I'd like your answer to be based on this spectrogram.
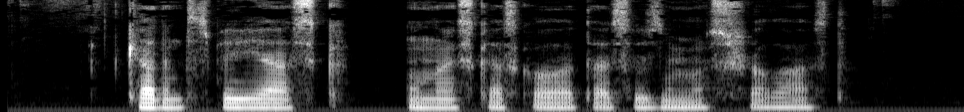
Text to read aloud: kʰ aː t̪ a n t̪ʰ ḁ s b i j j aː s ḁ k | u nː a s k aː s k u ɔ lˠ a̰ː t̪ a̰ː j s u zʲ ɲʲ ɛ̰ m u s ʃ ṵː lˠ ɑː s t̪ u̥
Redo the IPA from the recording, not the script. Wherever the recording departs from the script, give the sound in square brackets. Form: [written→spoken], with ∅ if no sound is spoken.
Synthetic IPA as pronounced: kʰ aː [t̪→d̪] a [n→m] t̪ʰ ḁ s b i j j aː s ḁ k | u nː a s k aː s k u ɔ lˠ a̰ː t̪ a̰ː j s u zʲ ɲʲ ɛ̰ m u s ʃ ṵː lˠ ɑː s t̪ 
